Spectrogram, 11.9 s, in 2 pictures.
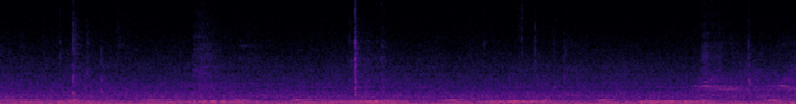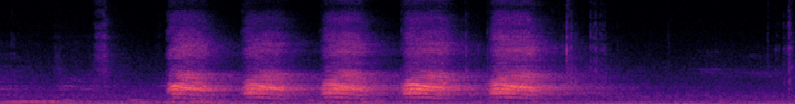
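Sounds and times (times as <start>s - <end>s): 
crows cawing: 5.3s - 10.6s.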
